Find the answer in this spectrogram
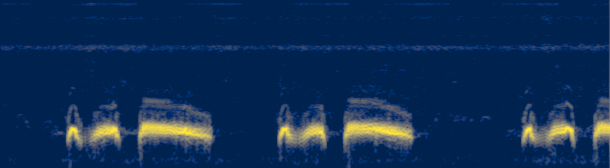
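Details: Decoy spotted dove for luring wild birds repeating its three-part coo: a short double note and a long level note, three phrases in all, the last cut off, with a faint high background tone.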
